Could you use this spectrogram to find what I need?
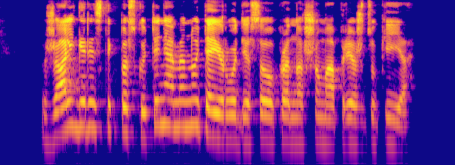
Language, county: Lithuanian, Kaunas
